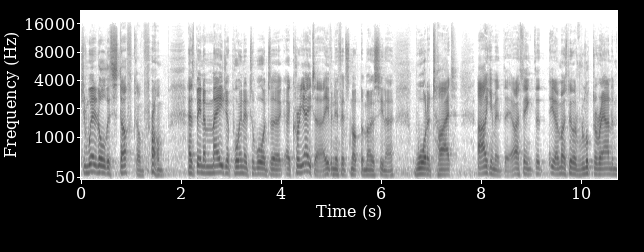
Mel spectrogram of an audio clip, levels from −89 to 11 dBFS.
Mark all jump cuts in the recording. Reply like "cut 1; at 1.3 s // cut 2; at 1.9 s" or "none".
cut 1; at 9.4 s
